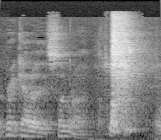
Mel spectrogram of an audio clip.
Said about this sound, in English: Bless you.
